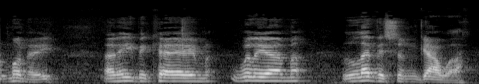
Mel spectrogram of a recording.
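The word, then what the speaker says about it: Leveson-Gower: and he became William Levison Gower. Although, if you're an aristocrat, you have to pronounce it Lucen-Gore, because they talk differently in high circles.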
